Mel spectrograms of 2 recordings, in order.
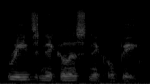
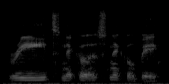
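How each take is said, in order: Both takes have the same delivery.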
